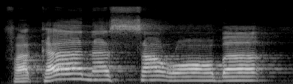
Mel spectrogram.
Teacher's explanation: Maka di sini dipopulerkan oleh qiraah Hamzah dengan idgham al-kabir. Ta as-sakinah masuk kepada sin.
